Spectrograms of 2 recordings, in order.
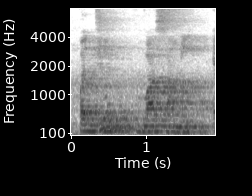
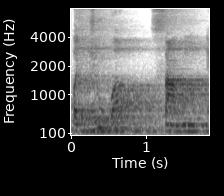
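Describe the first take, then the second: First: The word breaks once, after pajju. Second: The word breaks twice, after pajju and va. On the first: The speaker calls it right. "इसका टुकड़ा पज्जु वासामी ऐसे करना है" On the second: The speaker calls it wrong. "वहां अशुद्धि की संभावना रहती है"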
